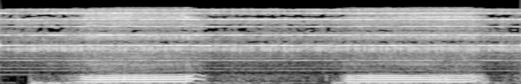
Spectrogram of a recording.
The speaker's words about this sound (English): Are you having a hard time waking up in the morning? Your old alarm clock not doing the trick?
